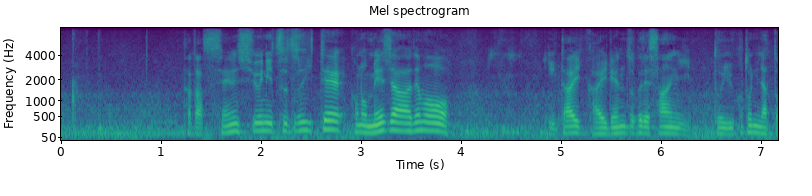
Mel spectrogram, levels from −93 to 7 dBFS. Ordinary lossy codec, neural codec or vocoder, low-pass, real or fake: none; codec, 16 kHz, 4 kbps, X-Codec, HuBERT features, trained on LibriSpeech; none; fake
